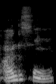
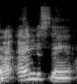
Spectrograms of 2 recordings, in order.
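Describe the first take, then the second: First: Much softer, mock submissive; playful hushed yes-sir acknowledgement; mock meek murmur. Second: Said in the usual way. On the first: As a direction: fade it out like a scolded kid. Mock obedient reply after joke.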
